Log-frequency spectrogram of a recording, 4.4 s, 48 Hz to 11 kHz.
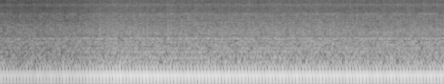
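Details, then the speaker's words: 1945 Ford 2N loader tractor: low, even engine beat settles after a slight rise and holds steady with no misses or knocks, some smoke; healthy, smooth idle. "Oh, it does smoke. Hey, it goes high. Hey There. Yeah, it does run nice."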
